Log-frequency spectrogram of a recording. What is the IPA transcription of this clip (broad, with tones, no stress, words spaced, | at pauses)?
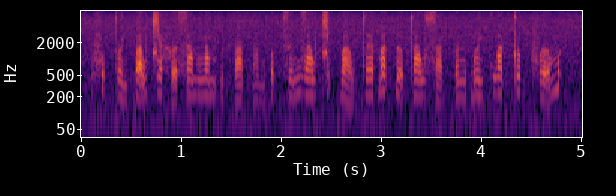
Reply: fə˦˥p̚t̪ə˧˩j ɓa̰˧˥wt͡ɕɛ˧hə̰ː˧˨ sa˧mŋa˧mʔɨ˨˩k̚ ʔa˨˩k̚ ʔa̤˨˩ŋʔə˦˥p̚ sɨ˨˦nza˧wt͡ɕə˦˥p̚ ɓa˧˩w t̪ɛ˧ɓa˦˥t̚ɗə̰ː˧˨ t̪a˧wsa˨˩k̚ʔə˧n ɓə˧jkwa˦˥k̚t̪ə˦˥p̚ fə̰˧˥m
